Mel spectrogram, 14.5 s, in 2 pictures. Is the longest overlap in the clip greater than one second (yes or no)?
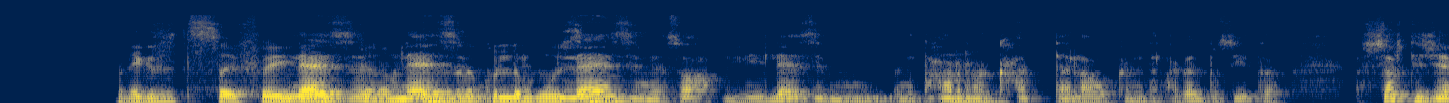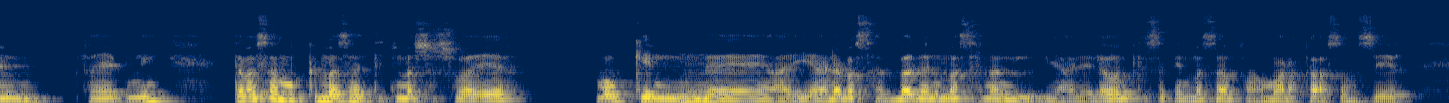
yes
